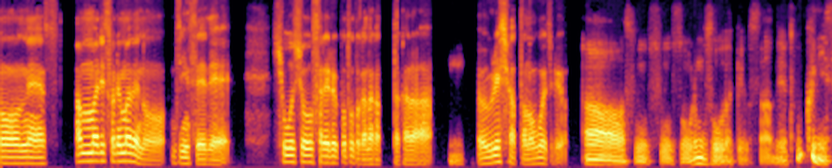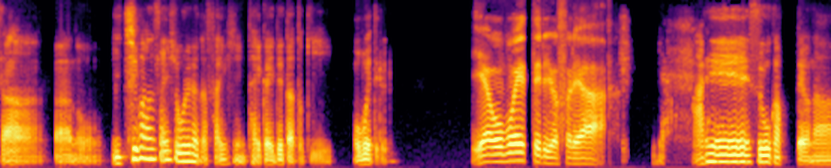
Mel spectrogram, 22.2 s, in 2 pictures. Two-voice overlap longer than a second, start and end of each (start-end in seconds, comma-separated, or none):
none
